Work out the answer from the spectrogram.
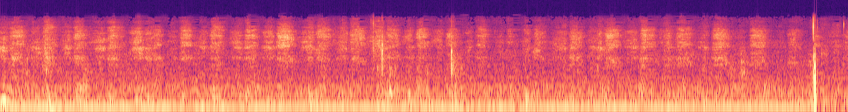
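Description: A pug panting quickly and evenly. A single sharp click comes near the end.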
